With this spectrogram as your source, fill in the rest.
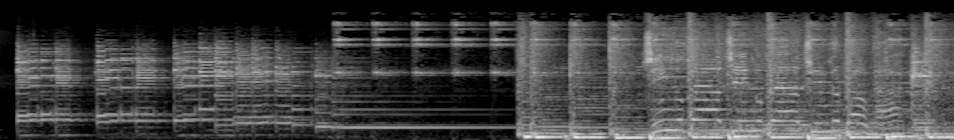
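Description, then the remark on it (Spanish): A Christmas song with jingling bells: a bright melodic intro, then a run of high tinkling bell notes, before a full band with heavy bass kicks in and keeps playing. “ok, ahora quiero que escuchen esta canción.”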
